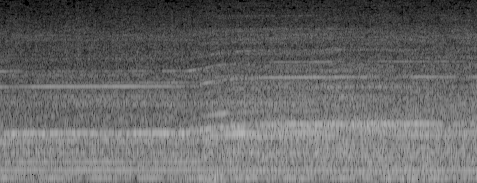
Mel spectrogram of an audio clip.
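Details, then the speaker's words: UV flatbed printer vacuum table switched on with bag in place before printing: steady electric hum with constant fan whir, slight pitch shift then settles; running normally. "Tas sudah kita pasang, kemudian kita nyalakan vakumnya."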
